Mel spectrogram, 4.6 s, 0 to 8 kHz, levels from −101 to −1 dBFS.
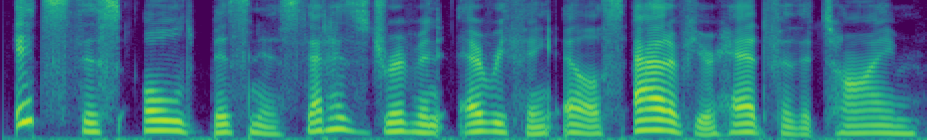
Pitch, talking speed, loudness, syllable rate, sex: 180 Hz, 205 wpm, -19 LUFS, 5.5 syllables/s, female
